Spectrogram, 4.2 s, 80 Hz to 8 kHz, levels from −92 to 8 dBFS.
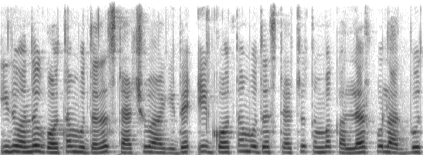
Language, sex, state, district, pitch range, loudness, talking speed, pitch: Kannada, female, Karnataka, Shimoga, 235-270 Hz, -17 LUFS, 170 wpm, 255 Hz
